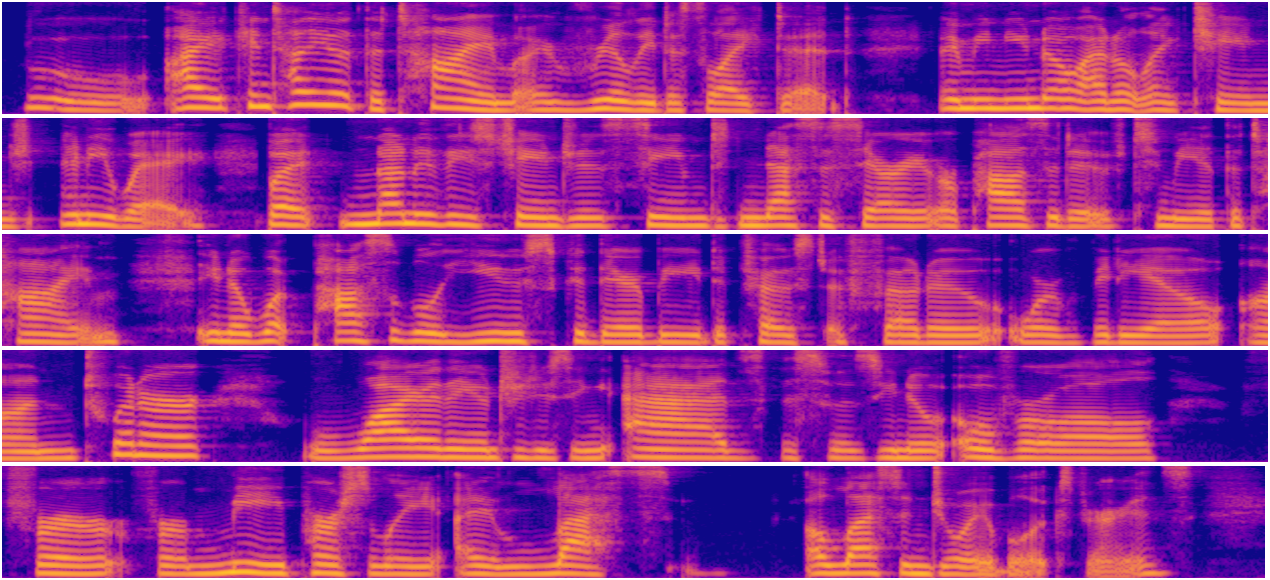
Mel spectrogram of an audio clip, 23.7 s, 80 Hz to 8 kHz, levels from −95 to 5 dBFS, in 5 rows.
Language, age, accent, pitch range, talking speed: English, 20-39, American, 200-235 Hz, 180 wpm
